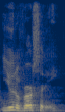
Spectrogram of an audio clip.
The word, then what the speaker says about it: university: are a little tricky number seven is a university because even though university starts with the letter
